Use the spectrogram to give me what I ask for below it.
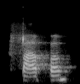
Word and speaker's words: PFAPA: E depois, ele é PFAPA, mas não se pronuncia o primeiro P.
